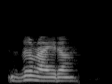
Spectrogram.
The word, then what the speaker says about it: Zoraida: This is Zoraida speaking. How may I help you today? – I'm sorry, what was the name? – Zoraida. – Can you spell it for me? – Yeah, Z-O-R-A-I-D-A. – Z-O-R-I-D? – A.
